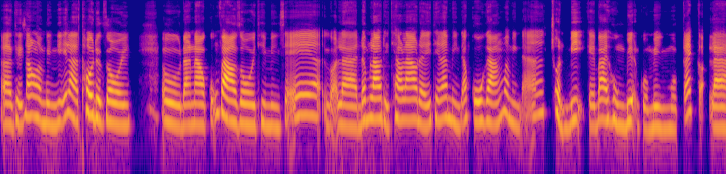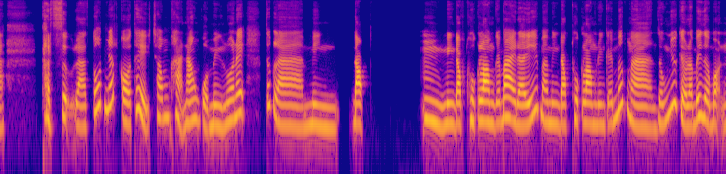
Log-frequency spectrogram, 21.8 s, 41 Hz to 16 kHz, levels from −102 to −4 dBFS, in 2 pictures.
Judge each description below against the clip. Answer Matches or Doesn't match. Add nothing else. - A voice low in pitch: Doesn't match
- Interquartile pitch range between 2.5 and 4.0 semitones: Matches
